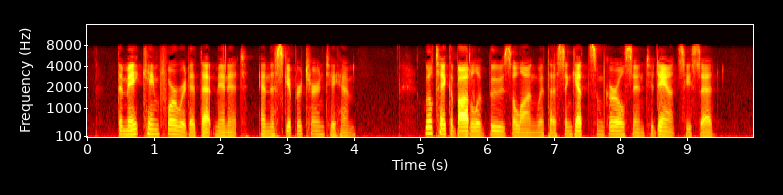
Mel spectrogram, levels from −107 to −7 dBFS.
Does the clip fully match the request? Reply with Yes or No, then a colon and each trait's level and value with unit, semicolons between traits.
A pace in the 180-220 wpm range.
Yes: average, 185 wpm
